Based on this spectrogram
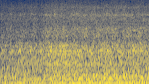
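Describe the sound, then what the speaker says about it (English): A Thomas EF school bus engine idles as a low, steady rumble with a diffuse mechanical drone. It is continuous and moderately loud, with no voices over it. "That's our engine"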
